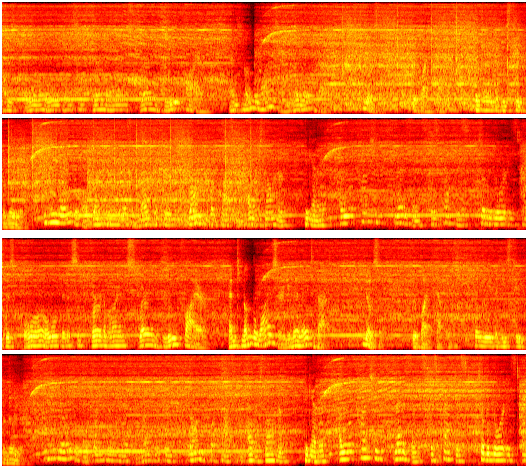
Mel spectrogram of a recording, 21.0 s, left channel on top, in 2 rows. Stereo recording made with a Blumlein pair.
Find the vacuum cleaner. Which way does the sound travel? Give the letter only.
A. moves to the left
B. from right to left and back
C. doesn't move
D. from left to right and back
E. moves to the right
E.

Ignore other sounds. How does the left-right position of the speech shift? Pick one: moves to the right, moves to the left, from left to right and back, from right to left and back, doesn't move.
from right to left and back.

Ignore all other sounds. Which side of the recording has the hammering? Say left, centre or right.
left.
